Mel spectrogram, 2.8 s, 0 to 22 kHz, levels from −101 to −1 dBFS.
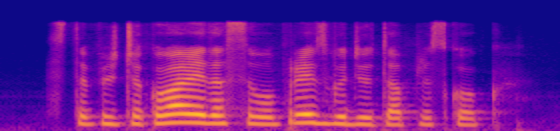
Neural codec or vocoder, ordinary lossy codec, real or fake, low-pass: codec, 24 kHz, 1.2 kbps, DualCodec; Opus, 64 kbps; fake; 10.8 kHz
